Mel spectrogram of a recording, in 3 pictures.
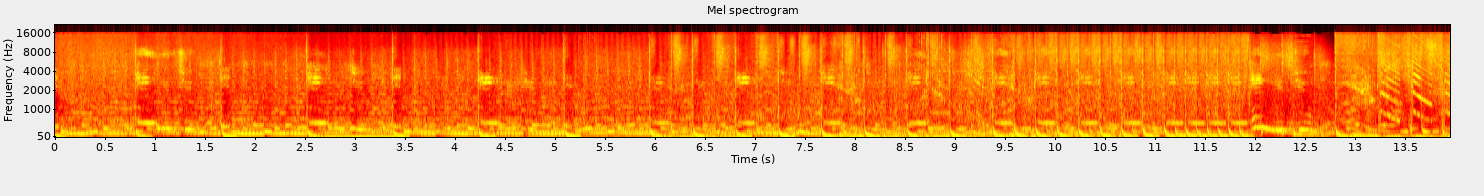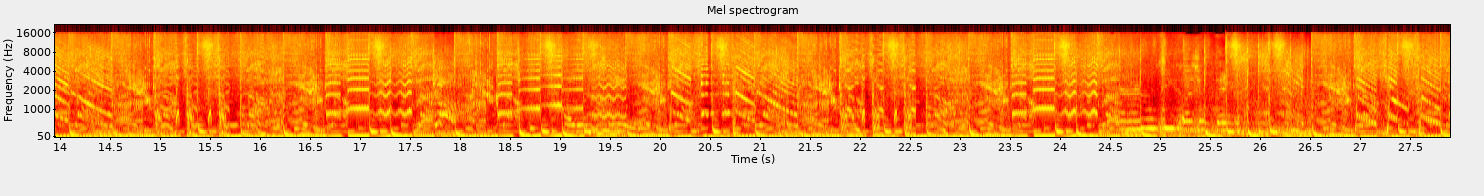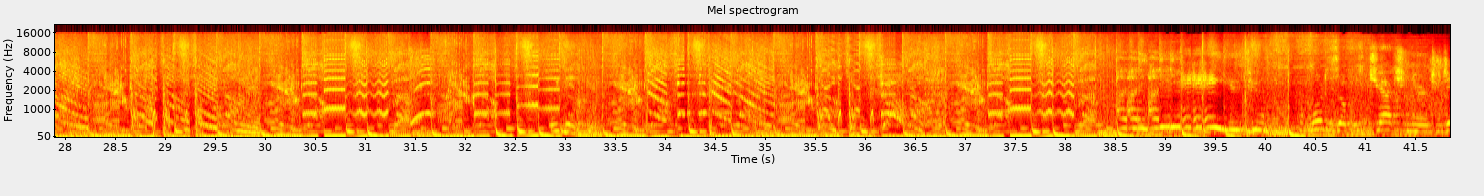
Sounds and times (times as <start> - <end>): Dubstep: 0.0 - 41.8
Speech: 12.0 - 12.8, 19.0 - 20.0, 24.6 - 26.0, 32.8 - 33.3, 38.5 - 41.8.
